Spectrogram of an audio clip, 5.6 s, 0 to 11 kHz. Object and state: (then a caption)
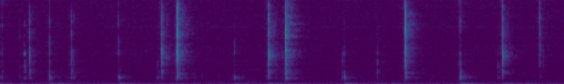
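Plastic game controller. Long pink fingernails tap and click the face buttons of a black PlayStation controller made of hollow plastic. About 13 sharp, bright clicks land in an uneven rhythm, each dying away almost instantly, over a faint steady low hum.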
